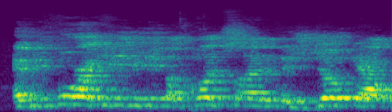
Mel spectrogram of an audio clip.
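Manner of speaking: usual speaking voice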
